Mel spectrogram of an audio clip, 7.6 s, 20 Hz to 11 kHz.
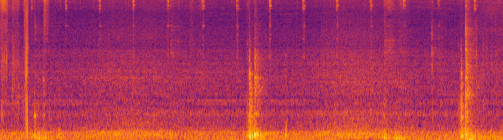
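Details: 1994 Ford F-150 4x4 with TTB and lockout hubs in free, mostly in reverse going downhill: quiet rolling broken by two sharp, heavy clunks about three seconds apart as the brake is released; cause unknown.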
